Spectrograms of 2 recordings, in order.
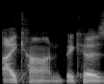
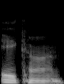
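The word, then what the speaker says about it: Aikon: I'm assuming they want this to be pronounced icon Yeah, yeah. It's definitely not the Acon.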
